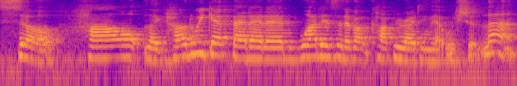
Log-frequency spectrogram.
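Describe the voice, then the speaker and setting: With audible room echo, a woman speaks at a moderate pace in an animated tone, her fairly high pitch showing ordinary variation. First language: not English. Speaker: online business coach and vlogger. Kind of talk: talking-to-camera tutorial.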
